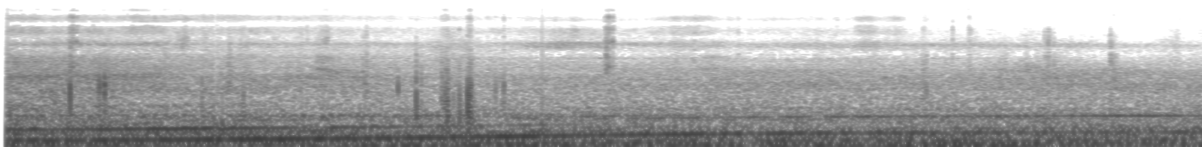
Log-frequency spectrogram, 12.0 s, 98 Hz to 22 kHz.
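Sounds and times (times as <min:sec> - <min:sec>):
low engine rumble: 0:00.1 - 0:12.0.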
